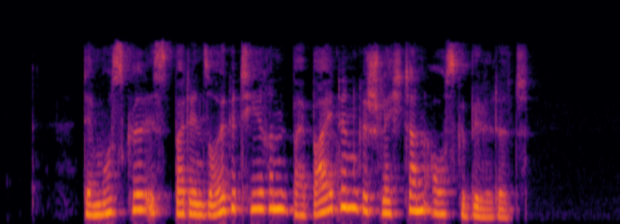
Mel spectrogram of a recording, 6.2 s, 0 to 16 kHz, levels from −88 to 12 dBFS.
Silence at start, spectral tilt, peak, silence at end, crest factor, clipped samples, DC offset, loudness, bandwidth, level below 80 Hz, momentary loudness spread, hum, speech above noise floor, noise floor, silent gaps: 0.85 s; -6.5 dB/octave; -4 dBFS; 0.95 s; 16 dB; under 0.1%; under 0.1%; -19 LUFS; 8 kHz; -60 dBFS; 6 LU; none; 55 dB; -73 dBFS; none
